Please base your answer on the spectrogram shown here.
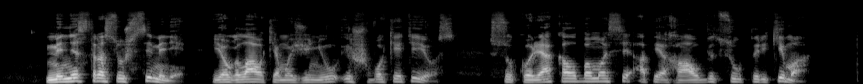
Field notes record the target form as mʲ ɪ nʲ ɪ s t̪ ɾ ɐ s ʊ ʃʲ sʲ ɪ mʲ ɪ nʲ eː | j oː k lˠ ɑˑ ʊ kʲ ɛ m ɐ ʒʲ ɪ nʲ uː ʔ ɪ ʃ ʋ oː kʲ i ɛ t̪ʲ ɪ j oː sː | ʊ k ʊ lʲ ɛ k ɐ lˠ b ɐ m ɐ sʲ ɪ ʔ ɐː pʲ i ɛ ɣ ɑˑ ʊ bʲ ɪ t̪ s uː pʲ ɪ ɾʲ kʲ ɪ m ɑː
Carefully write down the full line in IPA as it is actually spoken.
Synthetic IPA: mʲ ɪ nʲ ɪ s t̪ ɾ ɐ s ʊ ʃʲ sʲ ɪ mʲ ɪ nʲ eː | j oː k lˠ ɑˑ ʊ kʲ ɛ m ɐ ʒʲ ɪ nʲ uː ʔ ɪ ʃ ʋ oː kʲ i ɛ t̪ʲ ɪ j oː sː | ʊ k ʊ ɾʲ ɛ k ɐ lˠ b ɐ m ɐ sʲ ɪ ʔ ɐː pʲ i ɛ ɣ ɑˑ ʊ bʲ ɪ t̪ s uː pʲ ɪ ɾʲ kʲ ɪ m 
